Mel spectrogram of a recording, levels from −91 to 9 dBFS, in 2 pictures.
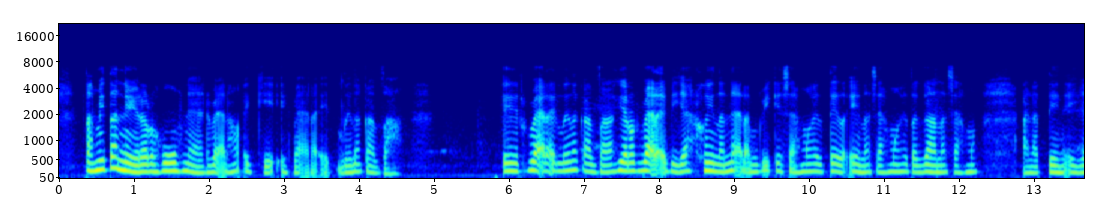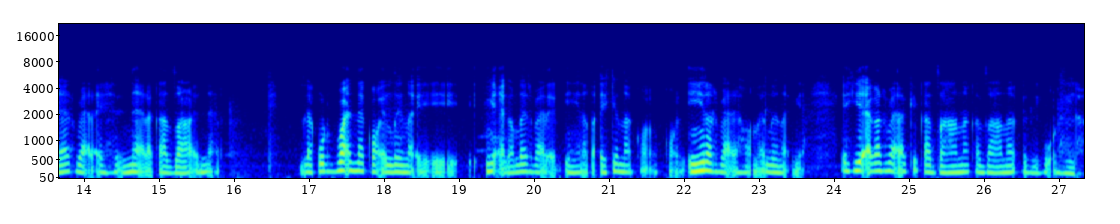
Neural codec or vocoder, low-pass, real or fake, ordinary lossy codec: none; 7.2 kHz; real; none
